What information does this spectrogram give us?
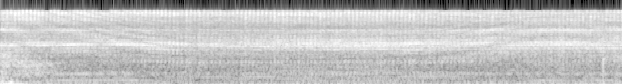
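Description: A small toy remote-control helicopter flying, its tiny motor and rotor making a faint, steady, high buzzing whir that continues without a break, with no voices.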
